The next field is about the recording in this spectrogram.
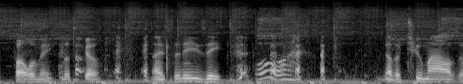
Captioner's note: chuckles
